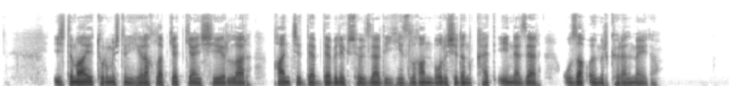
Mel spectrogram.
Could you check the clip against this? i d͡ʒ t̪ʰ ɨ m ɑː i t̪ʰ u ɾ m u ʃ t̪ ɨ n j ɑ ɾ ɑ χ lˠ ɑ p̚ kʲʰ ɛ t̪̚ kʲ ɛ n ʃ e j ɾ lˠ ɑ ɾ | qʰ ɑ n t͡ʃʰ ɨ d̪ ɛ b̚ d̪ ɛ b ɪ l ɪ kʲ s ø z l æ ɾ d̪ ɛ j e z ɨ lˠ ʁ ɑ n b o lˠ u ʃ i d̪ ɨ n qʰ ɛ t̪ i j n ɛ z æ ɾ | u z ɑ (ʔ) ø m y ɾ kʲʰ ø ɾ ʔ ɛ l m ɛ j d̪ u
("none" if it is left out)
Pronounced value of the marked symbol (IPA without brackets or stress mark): q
